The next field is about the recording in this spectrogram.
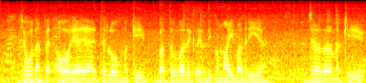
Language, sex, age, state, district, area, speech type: Punjabi, male, 30-45, Punjab, Pathankot, urban, spontaneous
